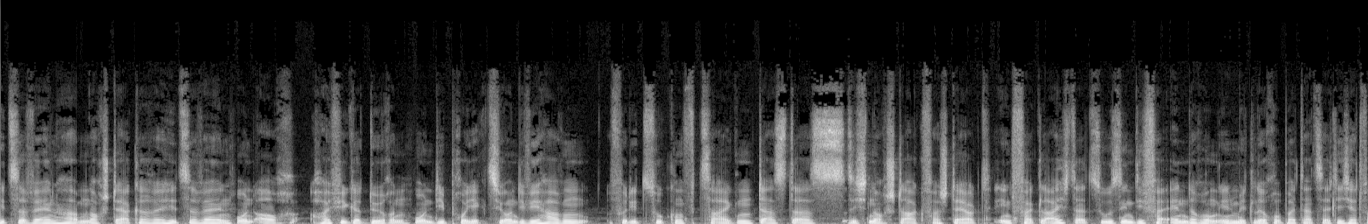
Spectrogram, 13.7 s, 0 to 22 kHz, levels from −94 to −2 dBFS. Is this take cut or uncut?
uncut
